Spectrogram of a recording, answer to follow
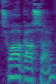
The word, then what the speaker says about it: Trois Garçons: Trois Garçons.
